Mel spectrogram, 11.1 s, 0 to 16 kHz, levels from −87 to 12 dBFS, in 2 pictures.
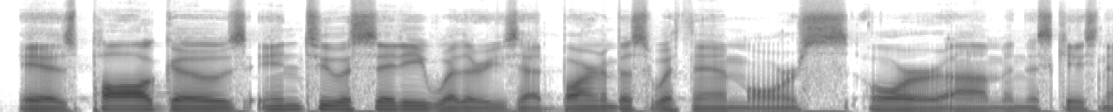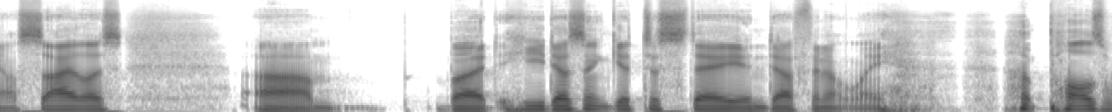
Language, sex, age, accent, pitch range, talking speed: English, male, 30-49, American, 90-105 Hz, 155 wpm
